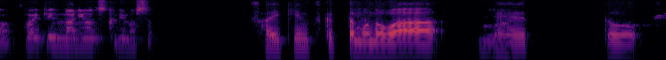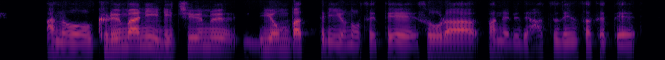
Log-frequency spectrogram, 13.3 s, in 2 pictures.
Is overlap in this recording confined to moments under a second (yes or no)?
yes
